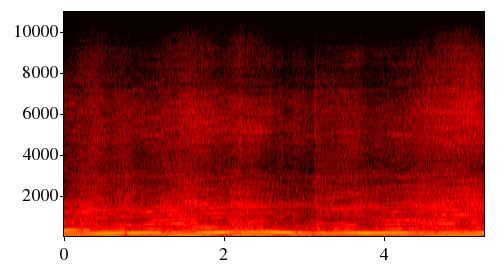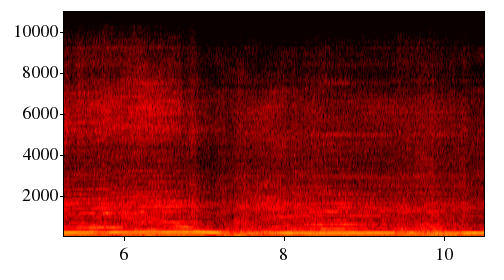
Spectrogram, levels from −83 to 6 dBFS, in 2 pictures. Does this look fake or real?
fake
